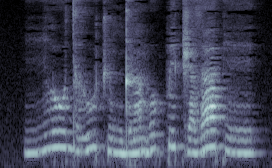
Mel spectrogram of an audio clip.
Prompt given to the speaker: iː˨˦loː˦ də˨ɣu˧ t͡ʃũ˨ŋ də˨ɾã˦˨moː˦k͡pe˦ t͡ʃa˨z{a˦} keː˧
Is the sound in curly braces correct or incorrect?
incorrect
